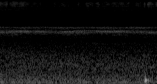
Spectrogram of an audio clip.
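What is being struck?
Nothing is struck.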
